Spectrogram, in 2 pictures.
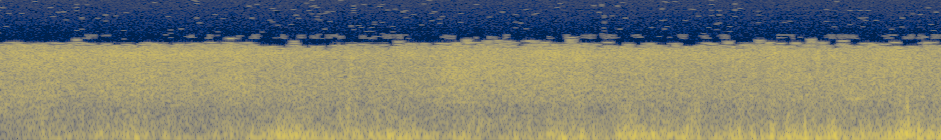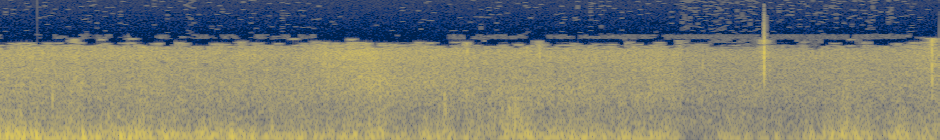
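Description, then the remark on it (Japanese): Strong wind buffets a microphone fitted with a windjammer in a steady, rumbling roar, heavy in the low end with surging gusts throughout and a brief dip near the end. No one speaks. “えー、そんなわけで、あまりにも風が強いので、今、ちゃんと撮れてるかどうか、あのー、今日はイヤホンを持ってきて、チェックしたんですが、すごいな、この、ウィンドウジャマー。”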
